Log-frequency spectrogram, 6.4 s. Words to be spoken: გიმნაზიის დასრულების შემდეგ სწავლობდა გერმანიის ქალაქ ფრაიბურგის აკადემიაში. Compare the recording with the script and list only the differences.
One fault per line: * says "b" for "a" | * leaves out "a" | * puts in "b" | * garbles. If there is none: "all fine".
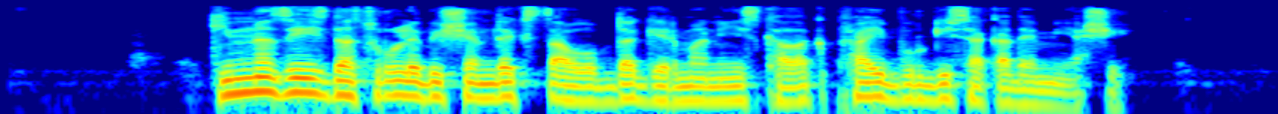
all fine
